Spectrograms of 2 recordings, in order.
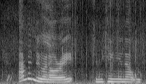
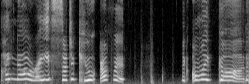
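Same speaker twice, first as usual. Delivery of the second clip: higher, louder squealing delight; excited squeal; 7 semitones higher, 10 dB louder than usual. Real, not acted. Streamer squealing to chat about a cute outfit.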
